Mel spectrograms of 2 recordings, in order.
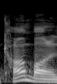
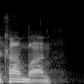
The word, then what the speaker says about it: Kanban: Kanban or Kanban? – I say Kanban. But it's spelled K-A-N-B-A-N for anybody out there.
